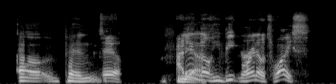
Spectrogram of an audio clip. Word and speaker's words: Pantoja: Penteo. Oh, Penteo.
